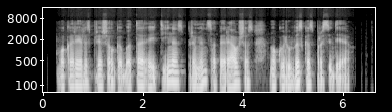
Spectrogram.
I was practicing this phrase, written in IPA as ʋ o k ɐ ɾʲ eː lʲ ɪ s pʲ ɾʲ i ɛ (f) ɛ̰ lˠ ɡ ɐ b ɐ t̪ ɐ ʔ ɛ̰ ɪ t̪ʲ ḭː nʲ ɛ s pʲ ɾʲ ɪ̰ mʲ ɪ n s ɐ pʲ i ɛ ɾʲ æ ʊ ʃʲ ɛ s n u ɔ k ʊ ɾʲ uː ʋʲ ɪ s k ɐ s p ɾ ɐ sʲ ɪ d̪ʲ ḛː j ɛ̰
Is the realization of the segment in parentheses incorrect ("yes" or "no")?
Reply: yes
